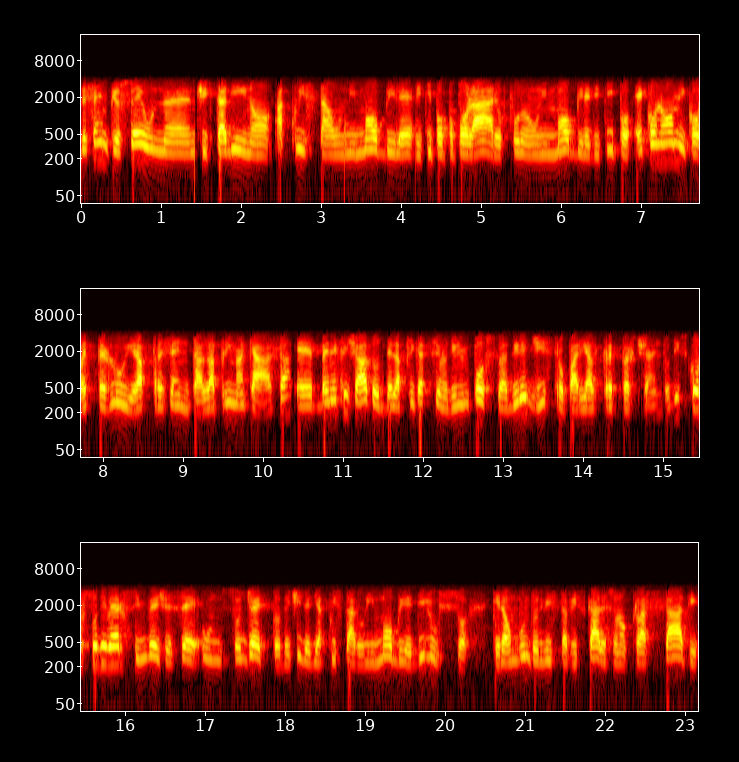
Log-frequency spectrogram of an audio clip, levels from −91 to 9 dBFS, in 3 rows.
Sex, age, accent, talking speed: male, 40-59, native, 145 wpm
